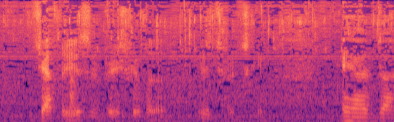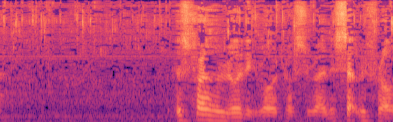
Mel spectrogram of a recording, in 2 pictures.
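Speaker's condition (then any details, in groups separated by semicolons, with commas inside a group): ALS; still able to talk, articulate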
